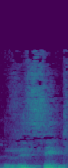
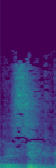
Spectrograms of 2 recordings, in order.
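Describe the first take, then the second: First: रिसीट with a silent p; long ee, no p in रिसीट; correct pronunciation. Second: रिसिप्ट with the p sounded; short i and audible p in रिसिप्ट; wrong pronunciation. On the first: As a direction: say रिसीट as ri-SEET. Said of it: "इसका सही उच्चारण". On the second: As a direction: say रिसिप्ट as ri-SIPT. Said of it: "लेकिन हम". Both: Shown as a demonstration.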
